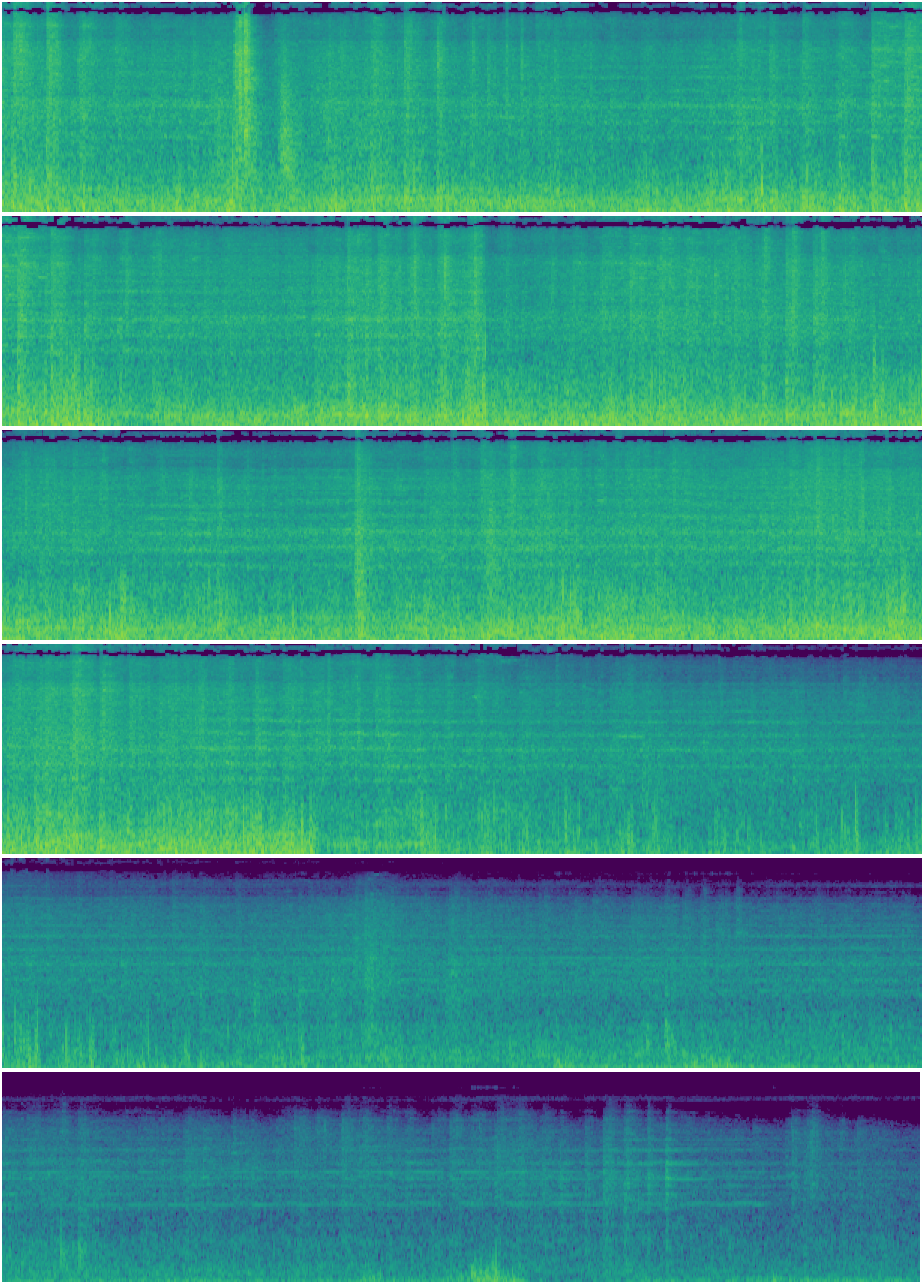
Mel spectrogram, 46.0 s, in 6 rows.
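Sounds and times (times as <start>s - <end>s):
train wheels clattering over rail joints: 0.0s - 17.4s, 18.0s - 29.6s.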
